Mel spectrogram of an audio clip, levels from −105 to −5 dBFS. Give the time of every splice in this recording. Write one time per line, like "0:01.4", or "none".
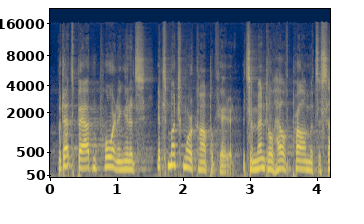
0:01.5
0:02.8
